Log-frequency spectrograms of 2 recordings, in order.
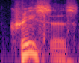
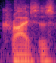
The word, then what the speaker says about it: Croesus: Croesus, not Crisis, was a rich king.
